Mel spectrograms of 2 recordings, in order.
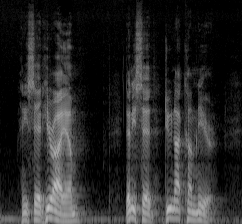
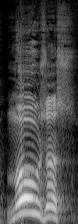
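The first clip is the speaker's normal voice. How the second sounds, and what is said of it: Imitated voice of God. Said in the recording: “my God impersonation.”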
